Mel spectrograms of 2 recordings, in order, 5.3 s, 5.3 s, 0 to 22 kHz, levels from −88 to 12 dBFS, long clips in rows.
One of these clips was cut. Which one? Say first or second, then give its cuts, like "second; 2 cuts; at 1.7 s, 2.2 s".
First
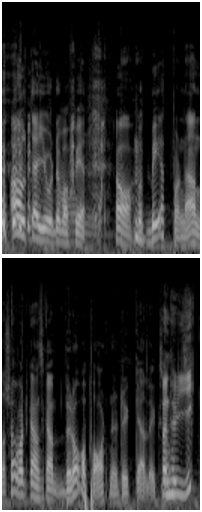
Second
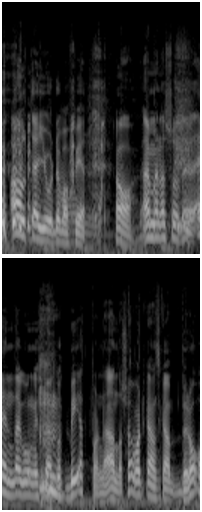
first; 1 cut; at 1.8 s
